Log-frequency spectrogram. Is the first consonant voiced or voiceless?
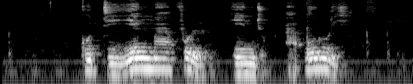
voiceless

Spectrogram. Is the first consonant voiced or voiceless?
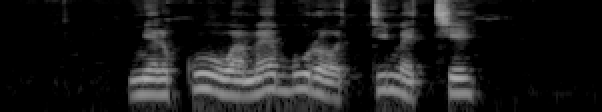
voiced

